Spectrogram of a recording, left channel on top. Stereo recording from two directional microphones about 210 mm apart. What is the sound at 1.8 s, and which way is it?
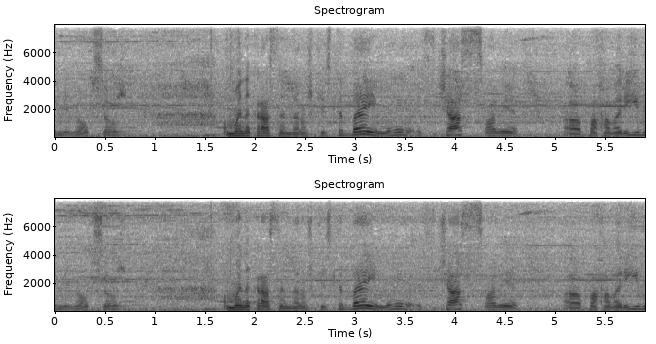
Speech, 5° left (ahead or behind).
